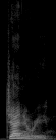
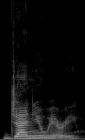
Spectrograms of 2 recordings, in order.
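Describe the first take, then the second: First: It is said with three syllables. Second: It is said with four syllables. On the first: "So with just three syllables instead of four" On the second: "This is the standard American English pronunciation"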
